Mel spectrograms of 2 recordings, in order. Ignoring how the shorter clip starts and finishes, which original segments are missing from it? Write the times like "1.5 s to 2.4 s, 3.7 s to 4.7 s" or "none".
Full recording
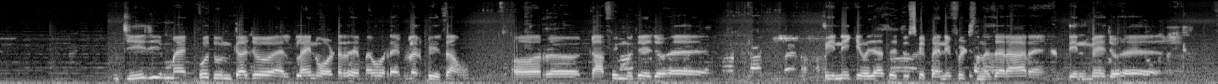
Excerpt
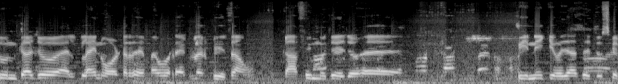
4.9 s to 5.8 s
